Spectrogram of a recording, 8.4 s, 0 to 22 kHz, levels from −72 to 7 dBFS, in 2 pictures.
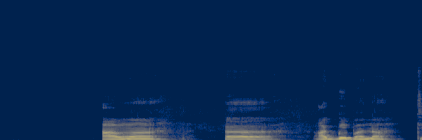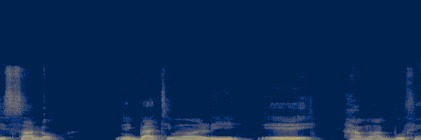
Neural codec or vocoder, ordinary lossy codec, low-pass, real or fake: none; none; none; real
